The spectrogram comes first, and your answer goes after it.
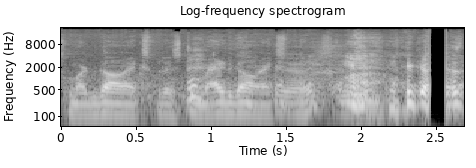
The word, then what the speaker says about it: Madgaon Express: thank you firstly I Lov the way you pronounce mgam Express to madg express because M yeah it was it was a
